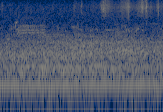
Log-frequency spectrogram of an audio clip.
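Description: A steady low hum over faint outdoor background noise, with no clear event standing out.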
